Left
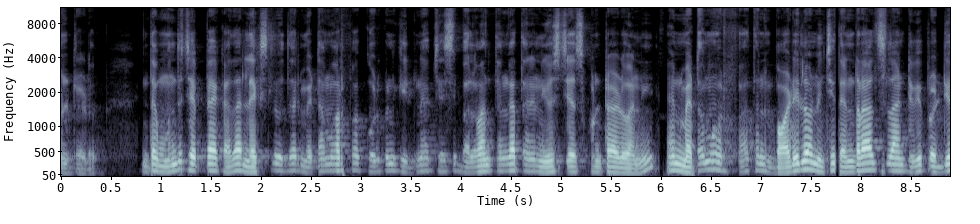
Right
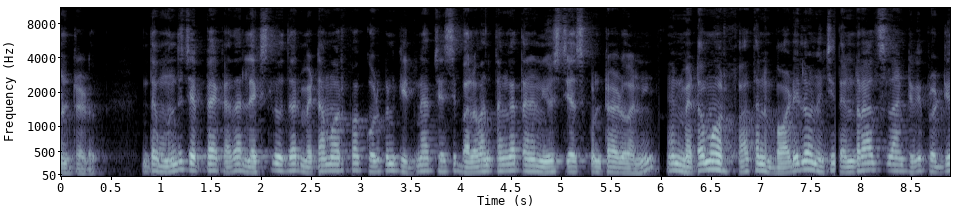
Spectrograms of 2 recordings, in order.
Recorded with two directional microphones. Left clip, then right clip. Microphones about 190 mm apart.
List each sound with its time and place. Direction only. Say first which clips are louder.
1.0 s speech: left 8 dB; 45° left (ahead or behind)
6.6 s speech: even; 5° left (ahead or behind)
7.1 s speech: left 13 dB; 50° left (ahead or behind)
